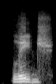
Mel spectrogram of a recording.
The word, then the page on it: liege: American English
